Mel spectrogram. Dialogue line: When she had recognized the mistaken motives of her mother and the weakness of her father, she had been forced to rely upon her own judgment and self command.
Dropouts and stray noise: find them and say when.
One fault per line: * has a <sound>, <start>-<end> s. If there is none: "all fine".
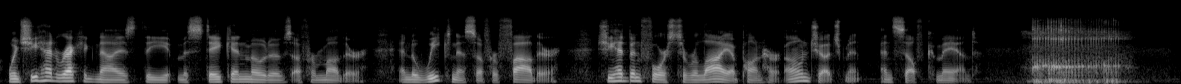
* has a breath, 10.0-11.6 s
